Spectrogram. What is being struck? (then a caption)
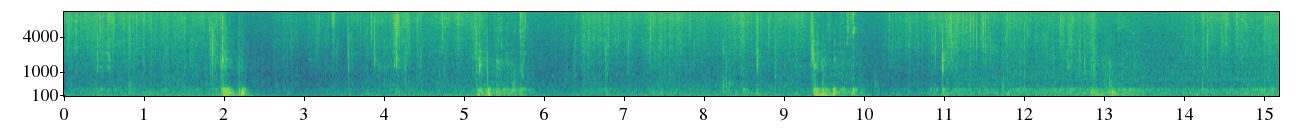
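Loose fine powder (cornstarch-type) handled in a bowl. Both hands dig into, scoop and rub a deep pile of loose, fine orange-yellow dyed powder, cornstarch-type, in a bowl, and it falls through the fingers. A soft, low, muffled rustle and crunch runs throughout, with heavier swells of crunching near 2, 5, 9.5 and 13 seconds.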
